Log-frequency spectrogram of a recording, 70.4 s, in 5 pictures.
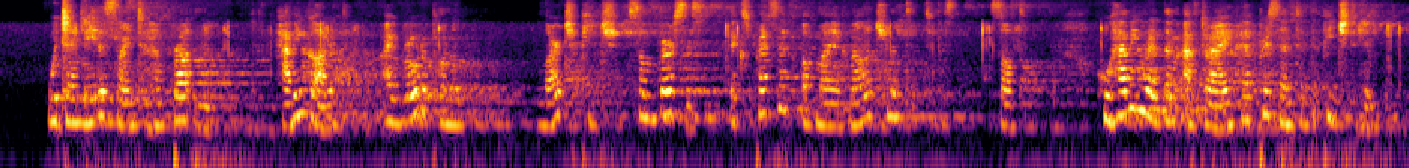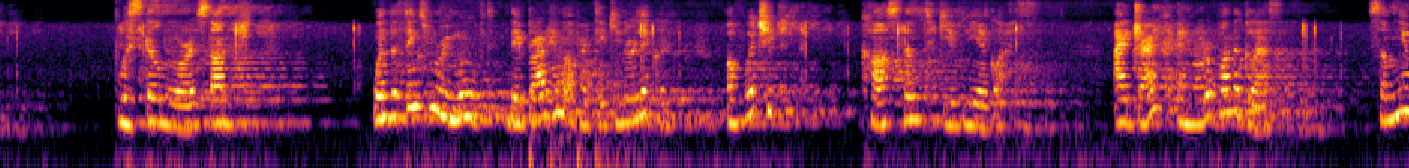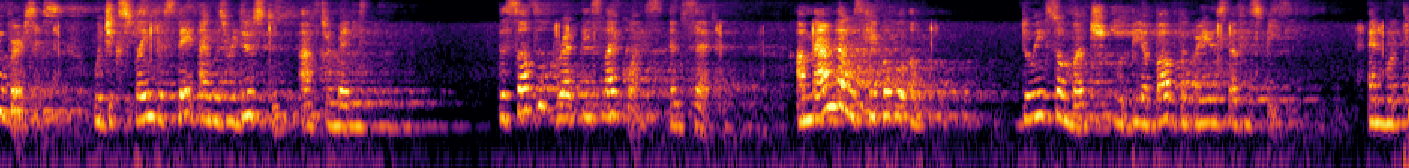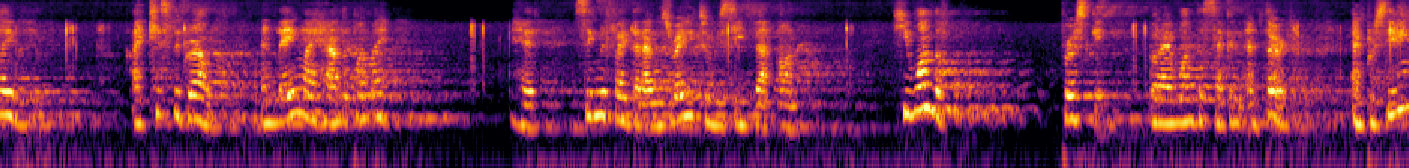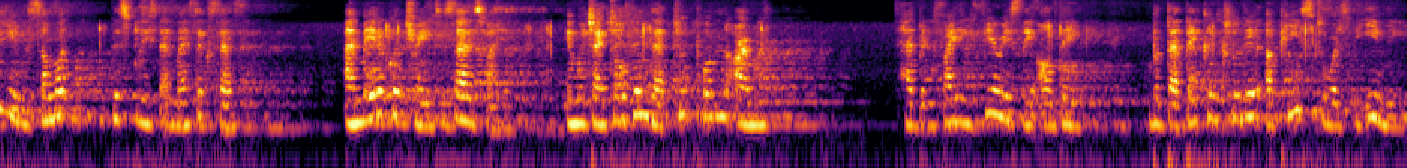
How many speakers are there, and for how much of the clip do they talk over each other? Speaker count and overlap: one, no overlap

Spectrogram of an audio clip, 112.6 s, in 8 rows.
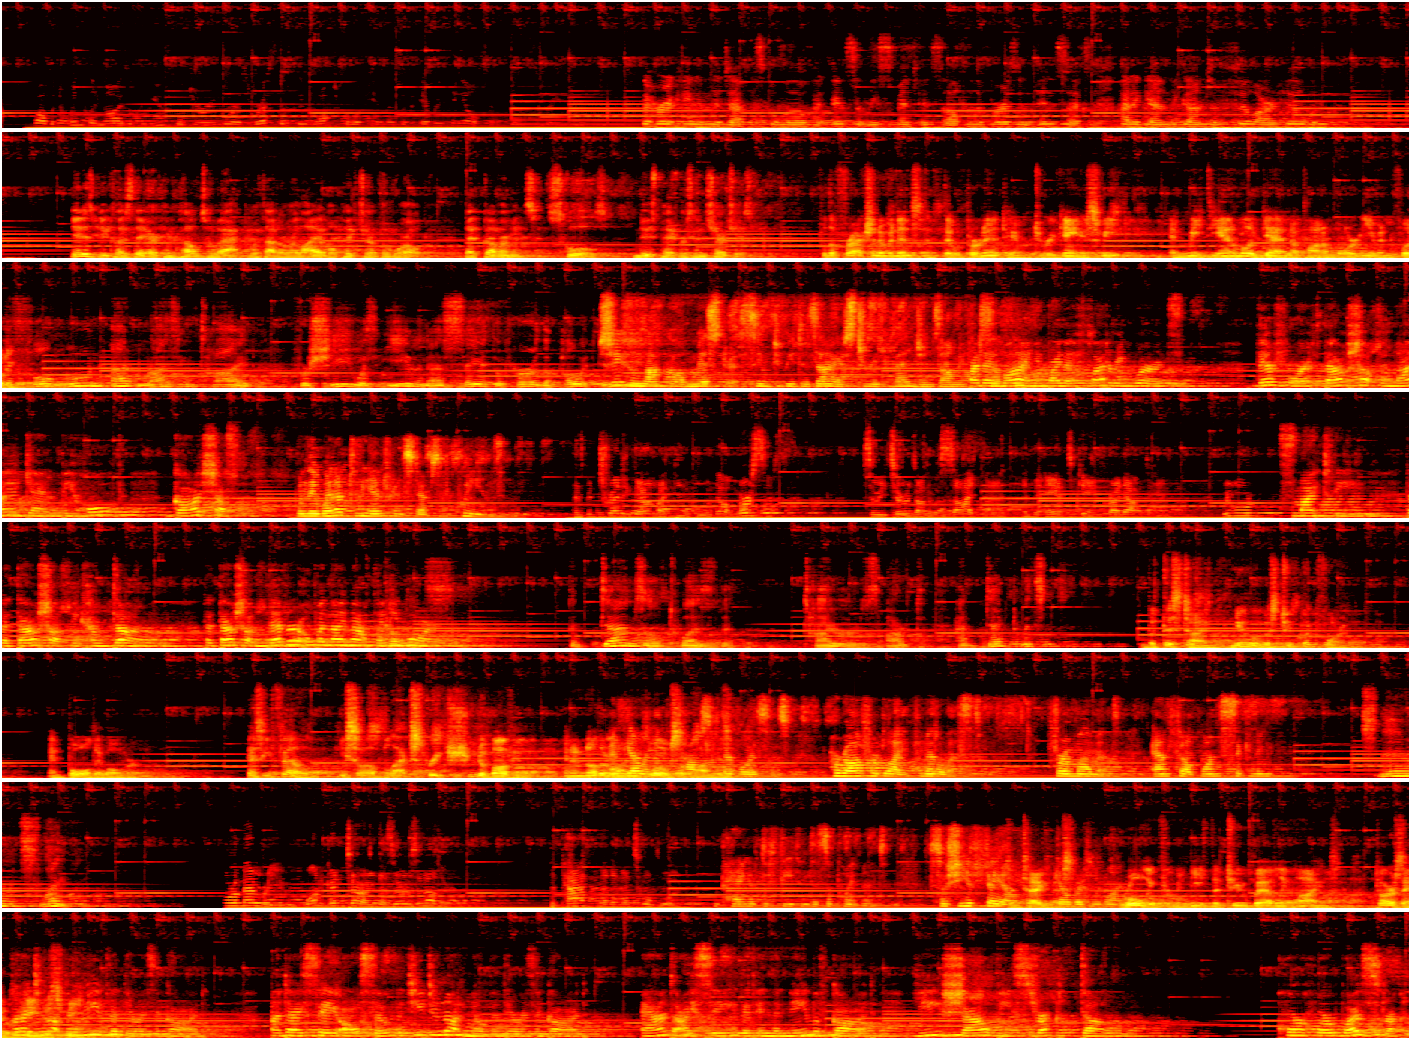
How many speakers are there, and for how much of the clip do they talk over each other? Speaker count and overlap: nine, about 6%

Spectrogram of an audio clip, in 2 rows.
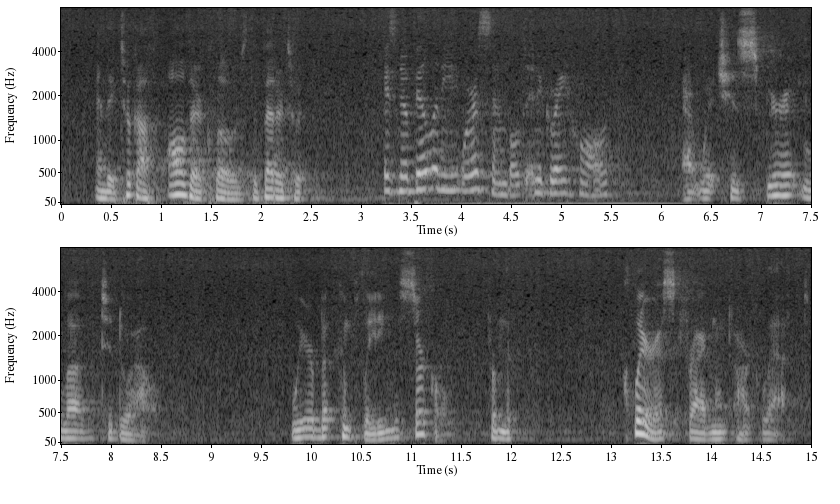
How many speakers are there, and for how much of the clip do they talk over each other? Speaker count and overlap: three, no overlap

